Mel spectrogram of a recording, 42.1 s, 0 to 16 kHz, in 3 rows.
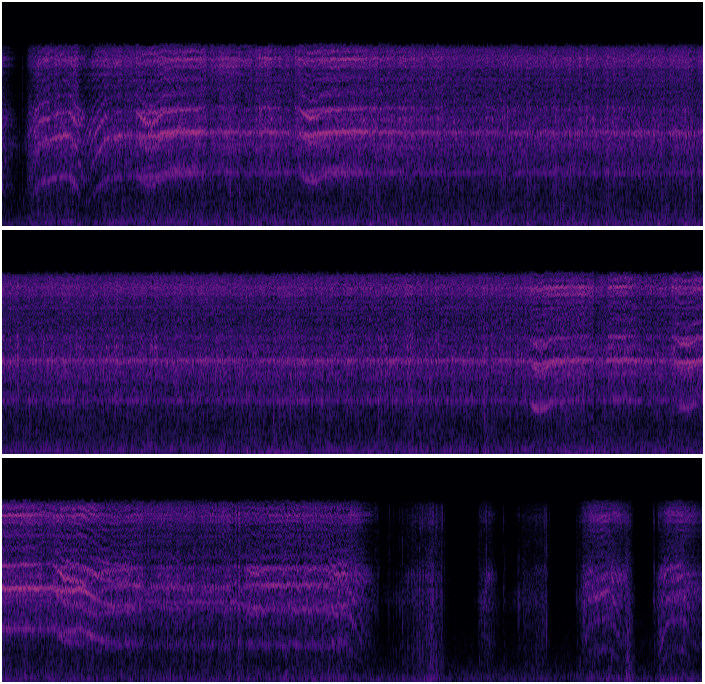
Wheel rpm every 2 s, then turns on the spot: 100, 210, 230, 230, 230, 230, 230, 230, 230, 230, 230, 230, 230, 230, 220, 170, 160, 100, 20, 30, 50.
36-38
